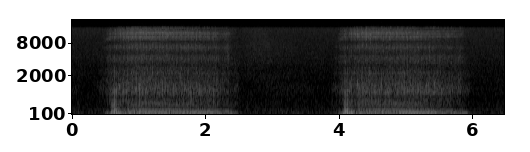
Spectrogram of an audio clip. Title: Snoring I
